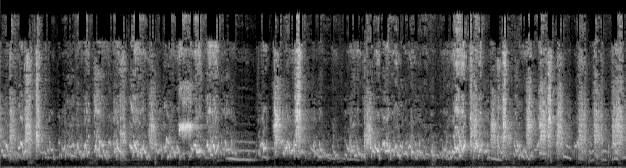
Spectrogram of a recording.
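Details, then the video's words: Chirping pet budgies: rapid scratchy warbling and clicking chatter, with a few clear whistled notes, one sliding downward, rising and falling in loudness throughout. "BUDGIE CHIRPING SOUNDS"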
